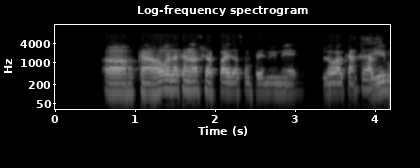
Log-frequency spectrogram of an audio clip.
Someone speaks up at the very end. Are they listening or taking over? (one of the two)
listening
